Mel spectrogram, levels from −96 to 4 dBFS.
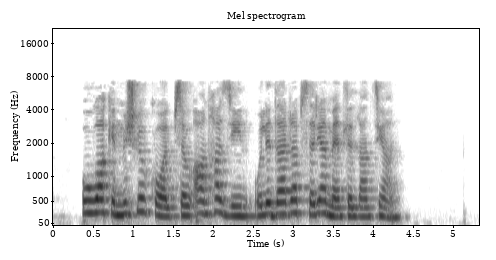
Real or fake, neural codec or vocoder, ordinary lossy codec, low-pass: real; none; MP3, 48 kbps; 7.2 kHz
